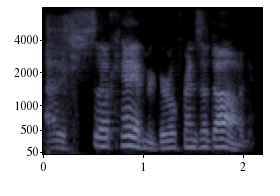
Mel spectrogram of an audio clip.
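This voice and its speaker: Bright, forceful man chatting over a game. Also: fairly high pitch, moderate pace, a little hiss or hum. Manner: talkative, joking asides. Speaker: tabletop game player. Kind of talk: casual chat during a game.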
